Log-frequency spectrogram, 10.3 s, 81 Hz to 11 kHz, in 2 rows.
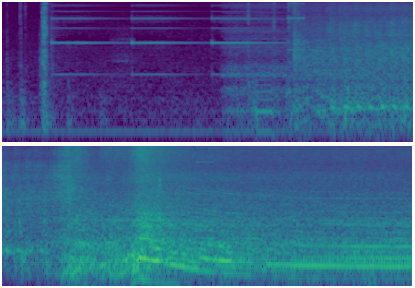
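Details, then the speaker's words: Porsche Boxster, base car with 3.2 Boxster S engine and 6-speed swapped in from a wrecked car, first start after the swap: ignition chimes, short crank, engine catches, revs and settles to a steady idle; starts cleanly. "Alright, here in the Porsche. Let's see if she fires up for the first time."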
